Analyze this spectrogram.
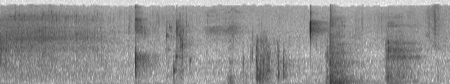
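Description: sipping water

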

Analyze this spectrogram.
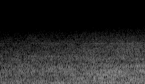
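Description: loud airplane flying overhead

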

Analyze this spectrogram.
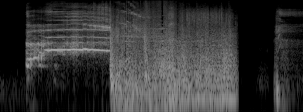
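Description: woman screaming

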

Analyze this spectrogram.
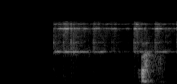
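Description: bell ringing

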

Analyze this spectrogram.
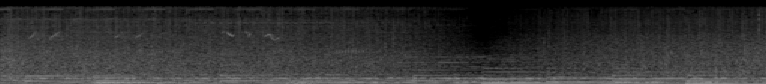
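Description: rain falling

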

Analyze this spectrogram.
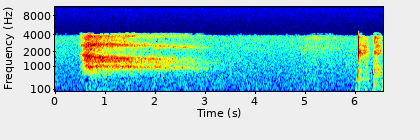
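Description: two deep breaths

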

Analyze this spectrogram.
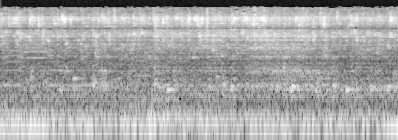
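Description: waterfall sound effect

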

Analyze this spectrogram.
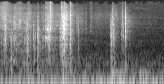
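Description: paper crumpling

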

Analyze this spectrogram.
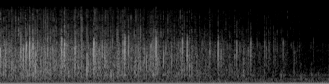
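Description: round of applause

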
